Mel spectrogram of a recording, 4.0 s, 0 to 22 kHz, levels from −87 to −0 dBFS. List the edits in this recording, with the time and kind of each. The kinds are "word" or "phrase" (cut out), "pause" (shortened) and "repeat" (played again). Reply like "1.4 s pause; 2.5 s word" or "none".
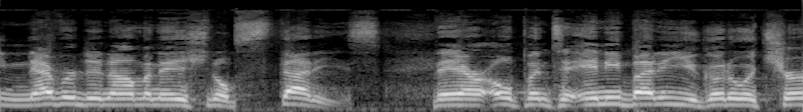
1.2 s word; 2.2 s word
